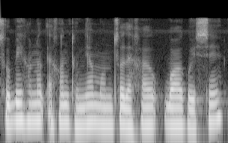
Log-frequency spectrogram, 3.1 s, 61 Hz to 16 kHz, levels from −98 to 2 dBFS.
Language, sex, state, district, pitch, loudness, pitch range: Assamese, male, Assam, Kamrup Metropolitan, 125 Hz, -16 LUFS, 125-140 Hz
